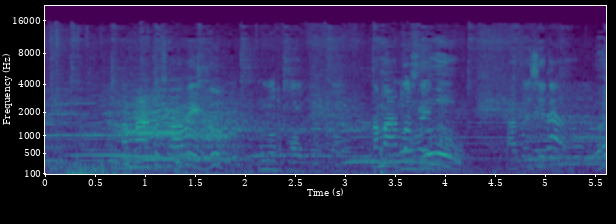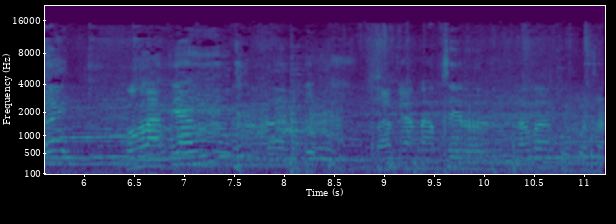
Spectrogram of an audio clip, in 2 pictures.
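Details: Cattle coming down off a truck, mooing again and again: loud, harmonic, wavering bellows follow one another for about eleven seconds, with background music and a few voices.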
